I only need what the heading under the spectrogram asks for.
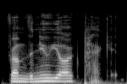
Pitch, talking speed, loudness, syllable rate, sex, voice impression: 125 Hz, 235 wpm, -14 LUFS, 5.3 syllables/s, male, masculine, very adult-like, slightly thick, cool, slightly intellectual, slightly calm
